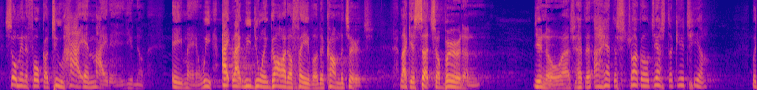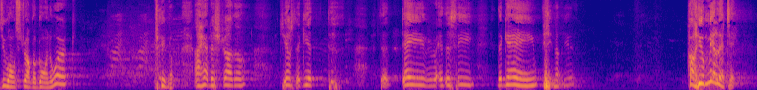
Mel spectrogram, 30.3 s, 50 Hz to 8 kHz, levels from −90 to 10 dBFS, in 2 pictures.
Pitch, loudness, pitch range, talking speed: 195 Hz, -22 LUFS, 165-225 Hz, 135 wpm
